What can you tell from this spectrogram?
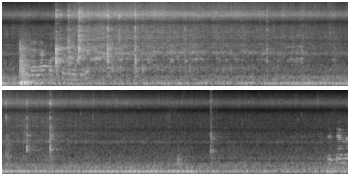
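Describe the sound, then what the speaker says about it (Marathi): Onion sautéing in a pan for a spinach curry, a close sizzle with stirring scrapes and a few spoon knocks over a low steady hum, loud at first and settling to a softer fry. "तर मी पहिला कांदा टाकते. कांद्याला परतून घेते."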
